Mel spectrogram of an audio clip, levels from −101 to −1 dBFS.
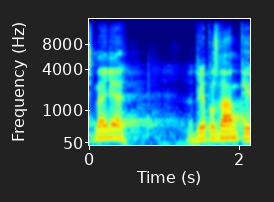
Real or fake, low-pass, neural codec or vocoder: fake; 14.4 kHz; codec, 44.1 kHz, 2.6 kbps, SNAC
